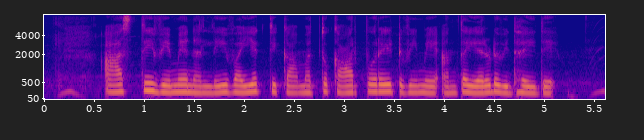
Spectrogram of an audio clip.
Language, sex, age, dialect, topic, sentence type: Kannada, female, 46-50, Coastal/Dakshin, banking, statement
